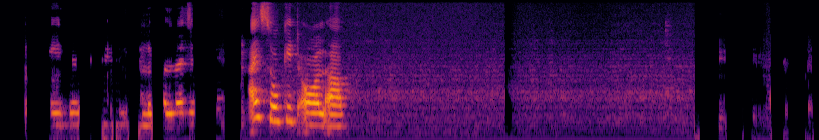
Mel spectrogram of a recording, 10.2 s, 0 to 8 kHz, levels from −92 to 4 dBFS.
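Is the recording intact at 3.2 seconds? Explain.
No. From 3.0 to 3.7 s, a faint second voice sits far beneath the main speech. This is the other side's voice leaking through, and the likely cause is acoustic echo: the talker's device plays the far end over its loudspeaker, the microphone picks that sound back up, and the echo canceller fails to strip all of it out, leaving this brief residue.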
